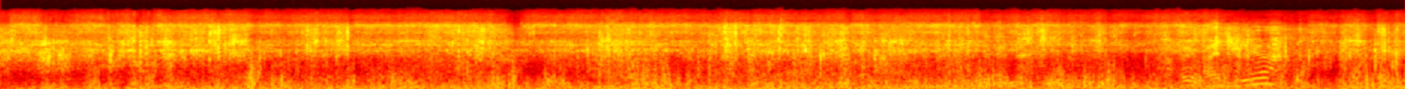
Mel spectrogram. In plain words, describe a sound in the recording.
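Mountain bike tyres crunch and skid over a dry dirt trail on a fast descent.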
